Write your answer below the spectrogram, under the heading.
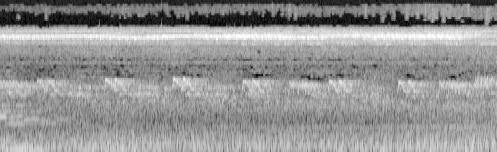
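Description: Rainforest ambience: a steady high-pitched insect drone, with a short falling chirp repeating about once or twice a second and a faint low rumble underneath.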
